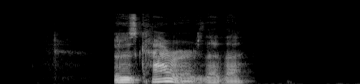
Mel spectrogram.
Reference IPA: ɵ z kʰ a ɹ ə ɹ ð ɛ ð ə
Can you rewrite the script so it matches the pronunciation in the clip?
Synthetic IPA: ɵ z kʰ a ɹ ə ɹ ð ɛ ð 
